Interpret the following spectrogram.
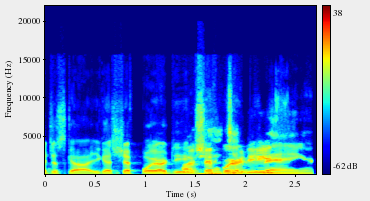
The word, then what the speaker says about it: Boyardee: Oh, Boyardee. That's how you pronounce My Google autofill did Chef Boyardee's nuts.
